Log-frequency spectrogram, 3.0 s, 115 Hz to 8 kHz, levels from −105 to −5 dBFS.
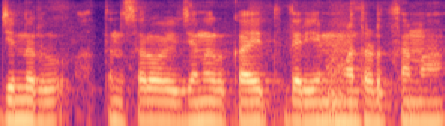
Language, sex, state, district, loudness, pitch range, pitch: Kannada, male, Karnataka, Raichur, -18 LUFS, 130-135 Hz, 130 Hz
